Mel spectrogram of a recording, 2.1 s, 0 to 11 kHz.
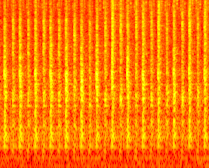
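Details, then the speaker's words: Car with 235,252 miles at idle: sharp, even ticking knock about six or seven times a second; knock sensor replaced without effect, noise persists, shop says internal. "I changed out a couple things also replace the lock sensor which didn't have anything to do with this knocking and the noise still hasn't gone away"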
